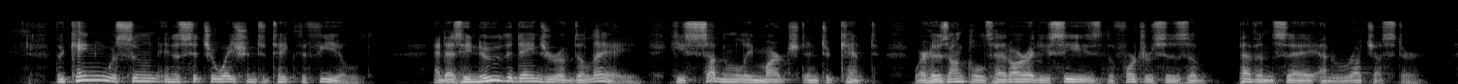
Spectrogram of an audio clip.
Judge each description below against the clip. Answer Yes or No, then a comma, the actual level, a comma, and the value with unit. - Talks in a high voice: No, low, 105 Hz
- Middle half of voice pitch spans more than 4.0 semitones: Yes, average, 4.7 semitones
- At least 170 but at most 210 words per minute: No, average, 150 wpm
